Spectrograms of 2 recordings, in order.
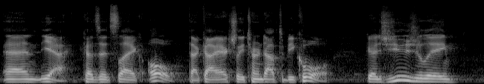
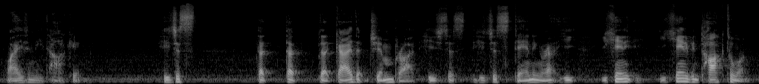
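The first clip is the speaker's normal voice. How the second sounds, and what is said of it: Man doing a put-on girl voice. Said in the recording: “I don't know if that's a girl voice or if that's Woody Allen. ... Sounded an awful lot like Woody Allen. ... I'm kind of like Monty Python when it comes to like doing my girl voice. ... I'm terrible at doing girl voices.”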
